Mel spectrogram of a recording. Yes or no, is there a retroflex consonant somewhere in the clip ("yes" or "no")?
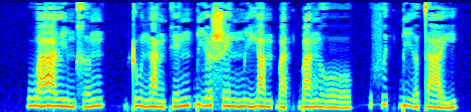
yes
